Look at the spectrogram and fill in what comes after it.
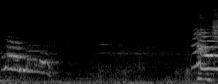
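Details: Starving stray kitten Portakal cries while eating food indoors. A short falling meow opens the clip, and after a quiet pause a second louder, rising call arrives over faint human speech.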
